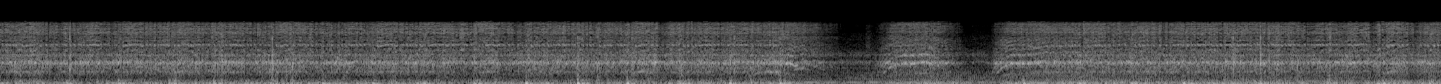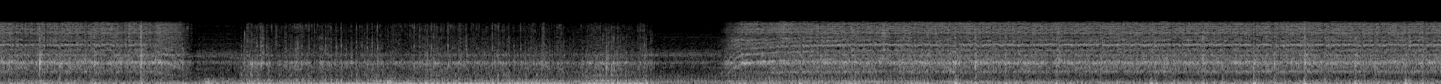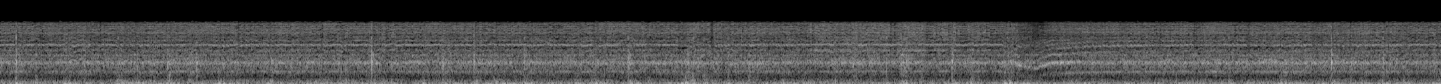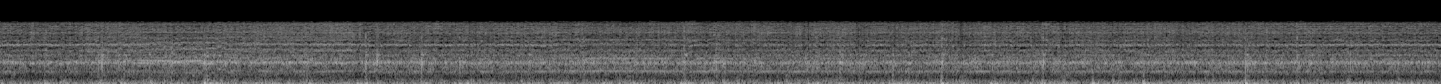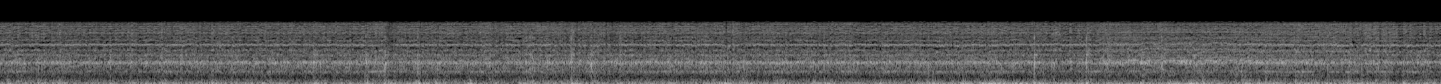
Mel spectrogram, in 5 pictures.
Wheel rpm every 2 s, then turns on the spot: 160, 170, 160, 160, 60, 100, 160, 160, 70, 30, 20, 120, 160, 160, 160, 160, 160, 160, 160, 140, 150, 160, 160, 160, 160, 160, 160, 160, 160, 160, 160, 160, 160, 160, 160, 160.
16-22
